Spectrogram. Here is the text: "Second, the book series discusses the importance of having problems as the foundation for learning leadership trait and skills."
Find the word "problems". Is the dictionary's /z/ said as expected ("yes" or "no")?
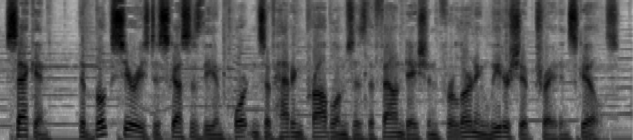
yes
